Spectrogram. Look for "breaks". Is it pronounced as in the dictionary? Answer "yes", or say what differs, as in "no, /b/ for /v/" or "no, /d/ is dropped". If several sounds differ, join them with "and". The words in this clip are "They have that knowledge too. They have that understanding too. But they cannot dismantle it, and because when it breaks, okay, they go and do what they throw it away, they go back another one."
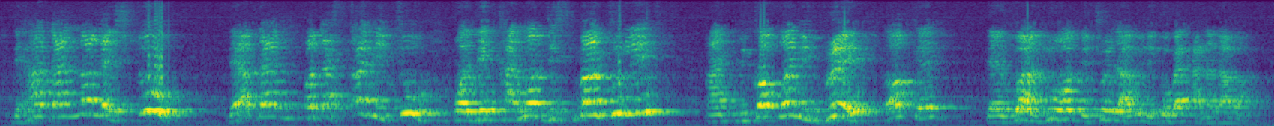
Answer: no, /s/ is dropped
